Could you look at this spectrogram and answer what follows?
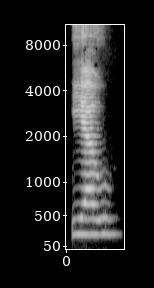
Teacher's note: That is when you are lifting your tongue, middle part of your tongue towards the middle part of your palate, but you are not touching the tongue with that palate. This is what makhraj of ya is, and ya is soft. · This is what makhraj of ya is, and ya is soft. Yaw, and this is lean, so you are making it 2 counts long and make it soft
